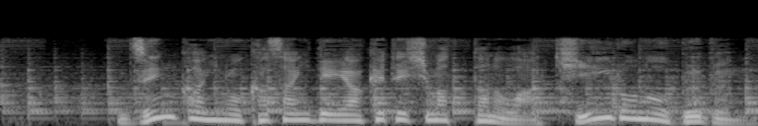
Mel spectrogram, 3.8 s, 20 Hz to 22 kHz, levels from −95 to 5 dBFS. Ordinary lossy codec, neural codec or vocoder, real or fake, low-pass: none; none; real; 7.2 kHz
